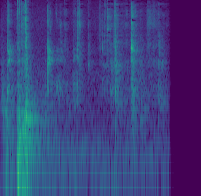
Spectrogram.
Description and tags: A key gets pulled out of a metal lock.
chain, door, foley, key, keychain, keyring, keys, lock, locking, metal, slam, unlock, unlocking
